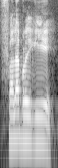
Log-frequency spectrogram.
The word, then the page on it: falabreguier: Provençal; falabreguie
